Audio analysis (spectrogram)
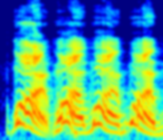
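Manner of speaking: high, baffled what repeated; protest, bewildered; confused protest. Real, not acted. Accused, protesting innocence.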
